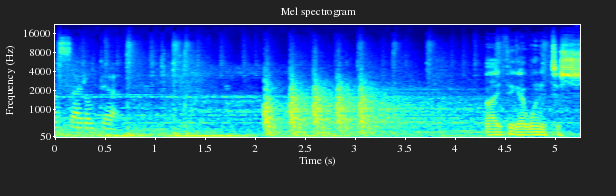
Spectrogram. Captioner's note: gavel banging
